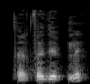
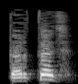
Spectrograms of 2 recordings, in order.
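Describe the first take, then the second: First: Said in the usual way. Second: Louder, ringing call of the key word; emphatic cry. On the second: Acted. Preacher to congregation stressing how fast God comes, loud emphatic call. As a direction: proclaim it so it lands on the hall.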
